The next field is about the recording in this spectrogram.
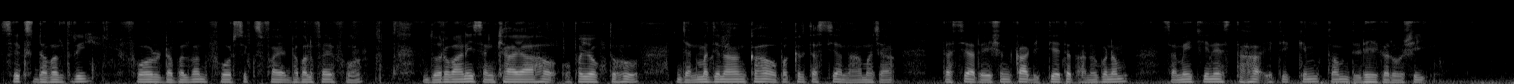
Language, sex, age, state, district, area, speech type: Sanskrit, male, 18-30, Andhra Pradesh, Guntur, urban, read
